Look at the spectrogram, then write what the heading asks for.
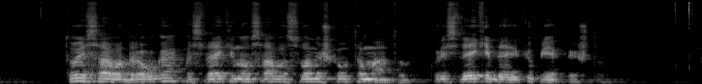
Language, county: Lithuanian, Vilnius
